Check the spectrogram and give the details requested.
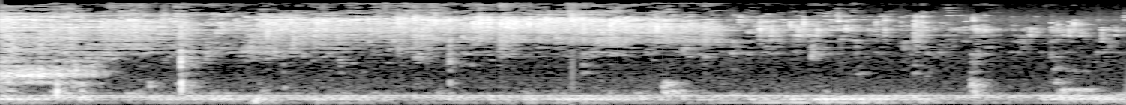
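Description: Chicken pieces sizzling in hot oil in a frying pan, a steady hiss that dies down about five seconds in. A few light clicks, like a plate and fork being set down, sound over it.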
